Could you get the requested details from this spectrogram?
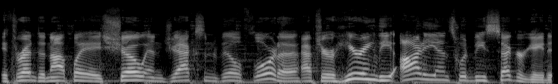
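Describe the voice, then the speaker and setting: A man's voice: high voice, expressive, brisk. A man delivering scripted documentary narration about music history, with emphatic, punchy phrase endings.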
